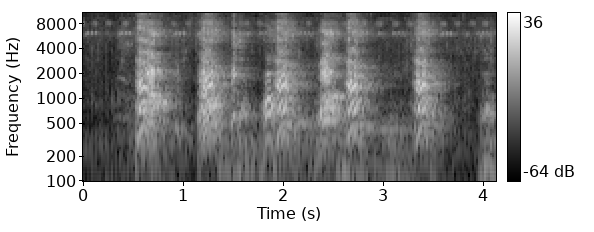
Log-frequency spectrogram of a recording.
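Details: Night feeding at a dog shelter: loud, rough barks come in quick succession roughly every half second to second, with a faint steady hum behind them.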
